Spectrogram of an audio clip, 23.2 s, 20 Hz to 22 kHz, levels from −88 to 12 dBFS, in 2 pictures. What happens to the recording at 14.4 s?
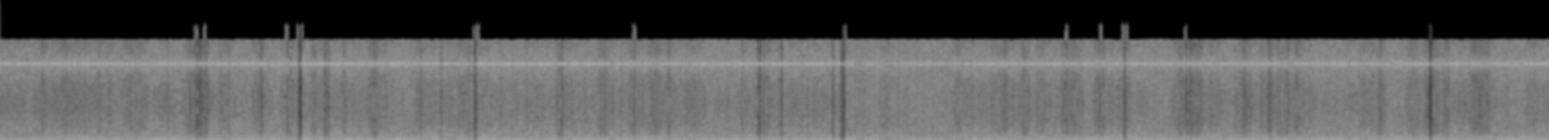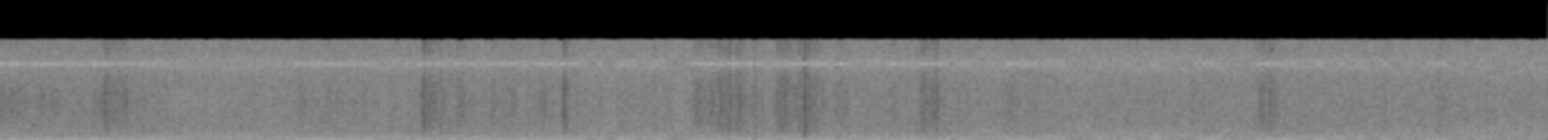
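At 14.4 s you're hearing the wrong sample width fault that runs through the whole clip. The 32-bit integer data is being read as packed 24-bit, so most samples mix up bytes. That gives loud noise with the speech buried inside, playing at 0.75 times speed and lower in pitch.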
